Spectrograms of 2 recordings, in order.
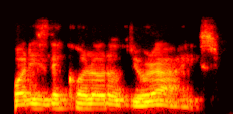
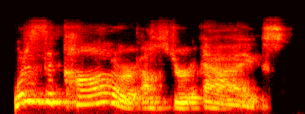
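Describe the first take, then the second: First: The pitch stays flat and monotone. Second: The pitch moves with lively, varied tones. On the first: The speaker seems uninterested. The speaker calls it wrong. "No se pregunta así" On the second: The speaker shows interest. The speaker calls it right. "utilizamos los tonos de voz"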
